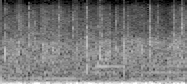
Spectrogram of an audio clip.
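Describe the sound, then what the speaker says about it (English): A room full of people in a courtroom-style gathering bursts into wild applause, loud and dense clapping with scattered sharper claps, close and continuous with no voices. "Half of the room erupts into wild applause."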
